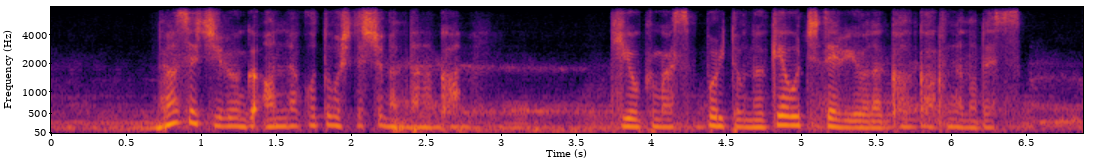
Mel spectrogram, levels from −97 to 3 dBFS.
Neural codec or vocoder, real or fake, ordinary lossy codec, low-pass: codec, 16 kHz, 0.8 kbps, ZipCodec; fake; Opus, 32 kbps; 7.2 kHz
